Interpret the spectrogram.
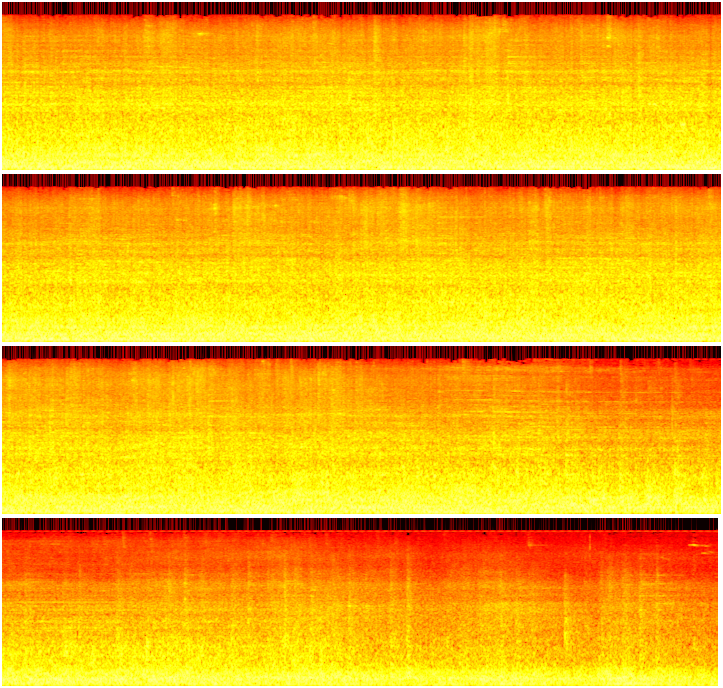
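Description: Covered hopper cars of a fast-moving freight train rolling past at close range, steel wheels clattering rhythmically over the rail joints. The sound thins out and falls away near the end as the last car goes by.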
